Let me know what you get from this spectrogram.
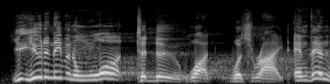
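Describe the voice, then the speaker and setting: Very wide pitch swings and a warm tone against noticeable background noise. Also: man. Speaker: pastor. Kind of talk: sermon, preacher in full flow. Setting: church. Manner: emphatic, rhythmic repetition ("some of you have been sold to the sin of..."); warm, direct, addressing the congregation.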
